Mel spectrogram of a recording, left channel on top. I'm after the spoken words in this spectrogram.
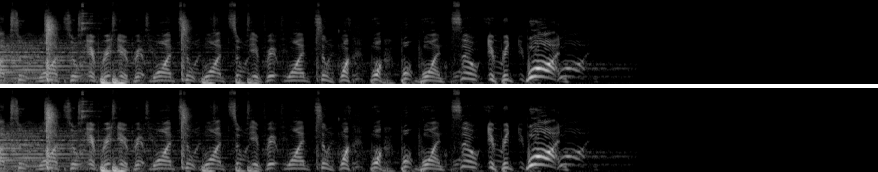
2, 1, 2, it 1, 2, 1, 2, if it 1, 2, 1, 1, 1, 2, if it 1.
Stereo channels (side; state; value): both; identical; correlation 1.00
